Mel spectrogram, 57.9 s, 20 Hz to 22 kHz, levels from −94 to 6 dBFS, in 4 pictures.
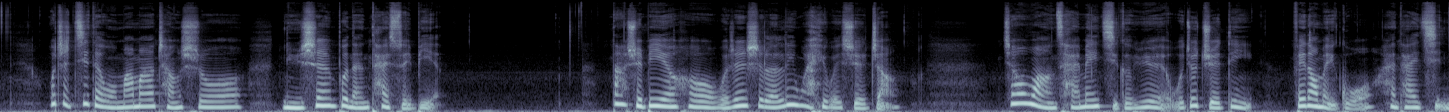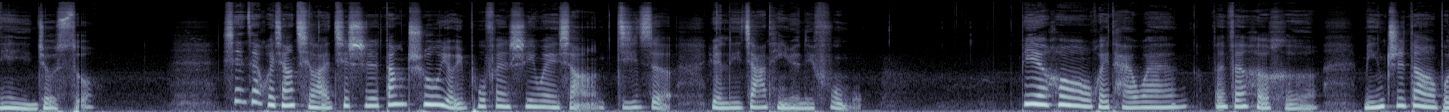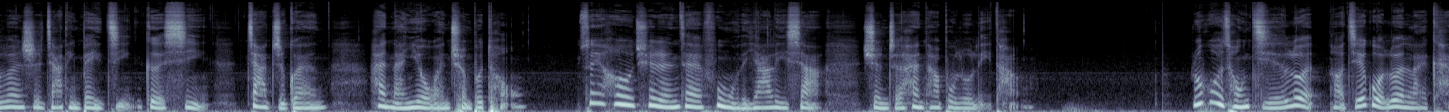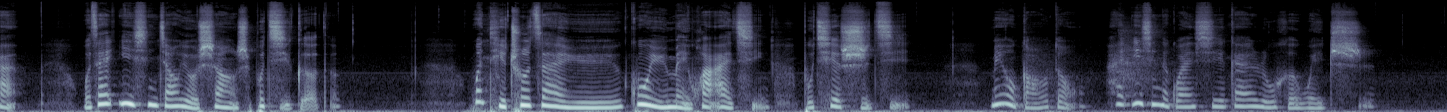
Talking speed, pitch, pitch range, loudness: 195 characters per minute, 205 Hz, 180-240 Hz, -21 LUFS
